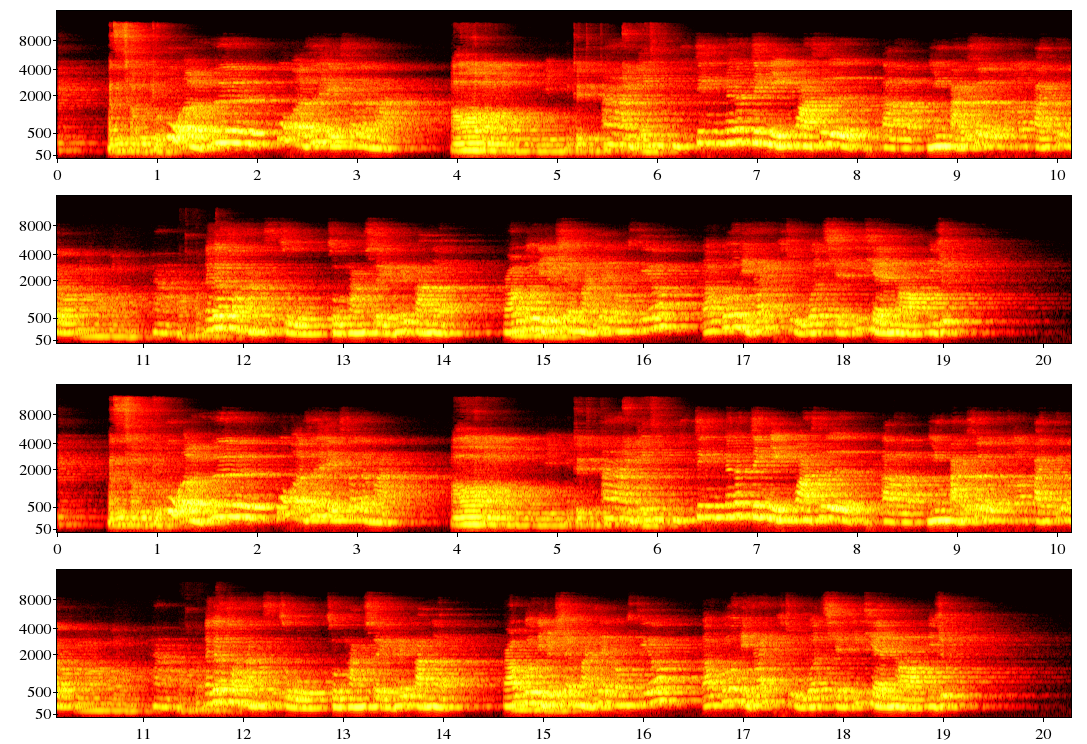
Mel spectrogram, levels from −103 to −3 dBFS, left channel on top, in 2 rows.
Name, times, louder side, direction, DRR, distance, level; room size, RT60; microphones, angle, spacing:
voice 1, 0.5-1.1 3.9-6.0 10.3-10.9 11.3-11.6 14.7-15.1, left 1 dB, 20° left, -5 dB, 1.2 m, -27 dB
voice 2, 1.0-3.4 5.4-10.3 11.1-11.3 11.6-14.1 14.6-16.3 16.6-19.0, equal, 35° right, -8 dB, 2.3 m, -23 dB
8.0 x 7.2 x 2.6 m, 1.4 s
head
